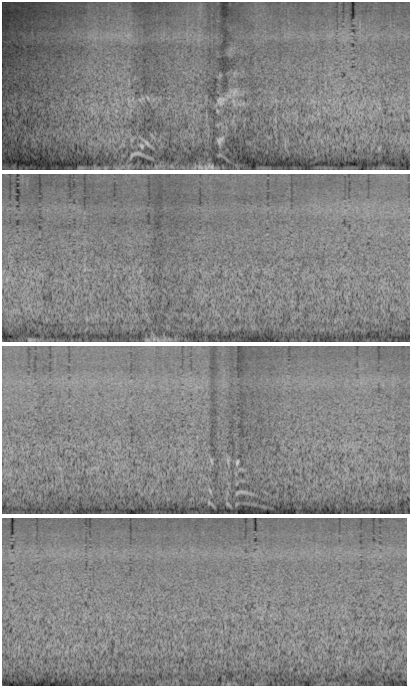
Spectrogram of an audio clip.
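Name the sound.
Gweebarra river rushing through small gorge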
